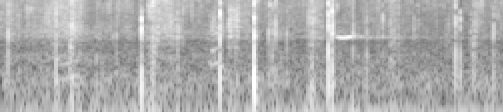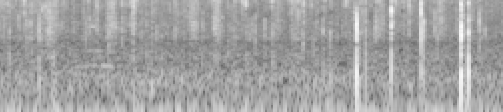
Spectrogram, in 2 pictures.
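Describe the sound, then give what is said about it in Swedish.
A jogger (an orienteer) and a happy, curious dog pass along a forest path in the rain: irregular, crisp footfalls crunching on the ground, some sharper than others, over a soft steady background hiss, with no voices. “ja nu kommer det en hund och en orienterare.”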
